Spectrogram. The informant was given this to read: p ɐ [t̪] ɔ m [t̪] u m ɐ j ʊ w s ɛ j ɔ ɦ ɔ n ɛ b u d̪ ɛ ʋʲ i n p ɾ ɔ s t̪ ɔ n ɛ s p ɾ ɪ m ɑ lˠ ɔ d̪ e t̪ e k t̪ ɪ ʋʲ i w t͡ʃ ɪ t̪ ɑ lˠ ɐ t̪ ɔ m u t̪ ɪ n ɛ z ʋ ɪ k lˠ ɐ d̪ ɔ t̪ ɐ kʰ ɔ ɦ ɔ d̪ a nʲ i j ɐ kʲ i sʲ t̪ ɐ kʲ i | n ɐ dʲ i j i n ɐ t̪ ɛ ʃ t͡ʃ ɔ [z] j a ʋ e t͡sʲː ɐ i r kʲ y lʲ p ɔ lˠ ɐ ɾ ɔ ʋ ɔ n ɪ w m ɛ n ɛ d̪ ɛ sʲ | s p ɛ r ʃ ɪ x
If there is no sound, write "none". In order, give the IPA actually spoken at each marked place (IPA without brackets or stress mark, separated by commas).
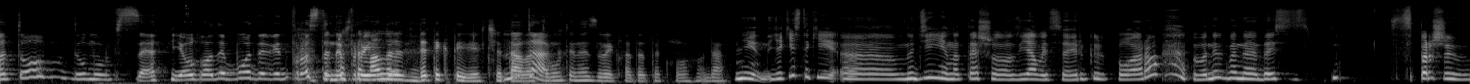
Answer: t̪, d̪, z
